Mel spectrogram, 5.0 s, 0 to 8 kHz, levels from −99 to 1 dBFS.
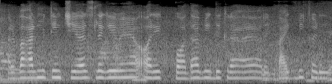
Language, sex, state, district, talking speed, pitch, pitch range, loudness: Hindi, female, Bihar, Gopalganj, 250 wpm, 230 Hz, 220-235 Hz, -27 LUFS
